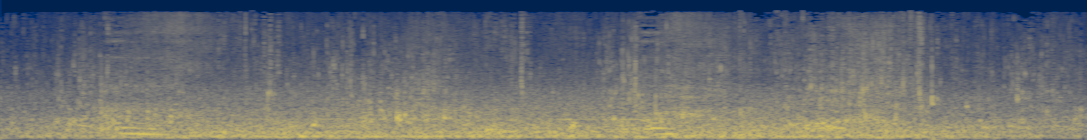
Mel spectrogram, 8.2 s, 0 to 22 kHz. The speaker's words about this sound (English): The boat went from the M50 westwards towards the Shannon, while the canoe, which I was paddling, went eastwards from the M50 to the Liffey.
